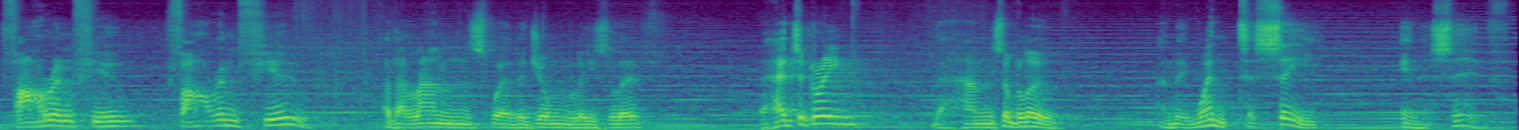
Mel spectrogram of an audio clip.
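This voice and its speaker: A man reciting a children's poem as a storyteller, in a theatrical, singsong way with drawn-out phrasing. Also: fairly low pitch, big pitch swings, music in the background. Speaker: storyteller, radio presenter. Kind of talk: expressive children's poetry recitation.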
